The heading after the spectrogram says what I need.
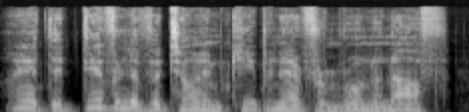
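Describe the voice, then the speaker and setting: A man voicing a burly, irritable Irish shopkeeper in a short story, wheezy and gruff in his complaining. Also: high-pitched, lively intonation, fast, mellow, no echo, clean studio sound, pitched above the performer's own voice. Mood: grumbling.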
